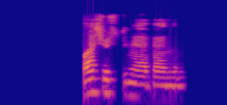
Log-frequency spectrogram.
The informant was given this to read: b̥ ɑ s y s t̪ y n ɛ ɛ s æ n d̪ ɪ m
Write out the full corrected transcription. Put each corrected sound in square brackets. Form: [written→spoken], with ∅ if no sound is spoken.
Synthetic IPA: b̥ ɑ [s→ʃ] y s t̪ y n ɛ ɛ [s→f] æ n d̪ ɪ m

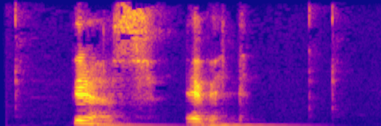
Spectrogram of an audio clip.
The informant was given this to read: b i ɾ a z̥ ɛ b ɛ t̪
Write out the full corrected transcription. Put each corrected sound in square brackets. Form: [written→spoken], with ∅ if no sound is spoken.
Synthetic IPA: b i ɾ a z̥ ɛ [b→v] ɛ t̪

